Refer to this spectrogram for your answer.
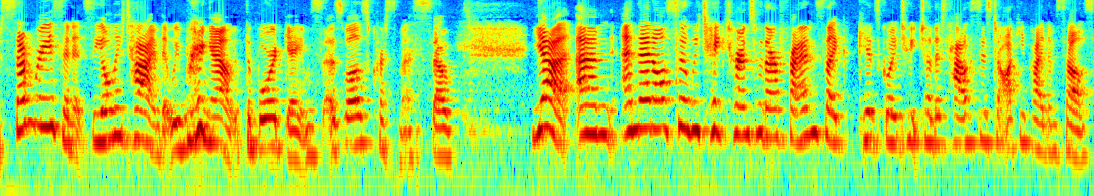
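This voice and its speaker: A woman speaks in a raised, projected voice with an upbeat, bright, sharp tone. Her pitch swings very widely and her loudness shifts in big swings. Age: 30s. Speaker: mum vlogger. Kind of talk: casual talk to camera. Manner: chatty, upbeat.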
